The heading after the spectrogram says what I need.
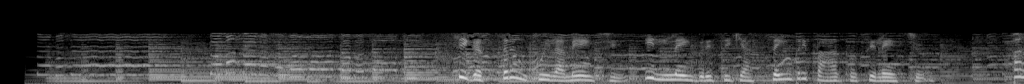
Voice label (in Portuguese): UM DIA DE ESPERANÇA F, Telemensagens, Gospel; fem; Telemensagens 2017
